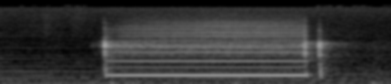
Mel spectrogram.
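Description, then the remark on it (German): A telephone ringing tone during a call to a closed hotel's emergency number in St. Anton, Austria: one steady, buzzy electronic tone lasting about a second, fairly loud against quiet line hiss, ending with a brief click. “Nur eine Nummer für Notfälle war an der Tür und nachdem wir extra aus Wien nach St. Anton gefahren sind, um Informationen über den Fall zu sammeln, habe ich da natürlich angerufen.”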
